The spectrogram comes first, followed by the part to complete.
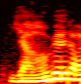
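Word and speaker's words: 야훼: 연구하는 성경학자들이 오랜 연구끝에 하나님의 이름이 여호와 그거보다는 야외라 이름에 가깝겠다 성경학자들이 그래요 그래서 하나님의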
